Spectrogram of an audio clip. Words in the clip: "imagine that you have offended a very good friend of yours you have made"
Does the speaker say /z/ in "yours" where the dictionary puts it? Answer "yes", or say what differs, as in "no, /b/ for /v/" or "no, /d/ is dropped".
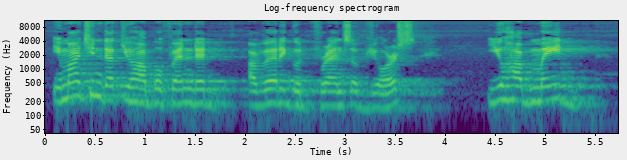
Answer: no, /s/ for /z/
